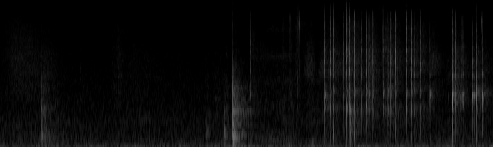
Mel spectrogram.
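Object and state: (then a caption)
Empty plastic bottle. An empty plastic nail polish remover bottle is tapped, with a few faint scattered taps early on, then a cluster of quick, bright, clicky taps over the last two seconds. The taps have a short, hollow plastic ring that dies away almost at once.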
